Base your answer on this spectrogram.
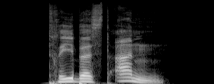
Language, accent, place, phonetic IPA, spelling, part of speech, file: German, Germany, Berlin, [ˌtʁiːbəst ˈan], triebest an, verb, De-triebest an.ogg
- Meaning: second-person singular subjunctive II of antreiben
